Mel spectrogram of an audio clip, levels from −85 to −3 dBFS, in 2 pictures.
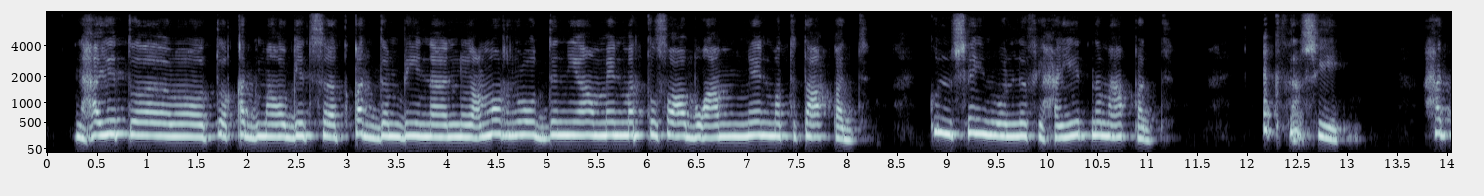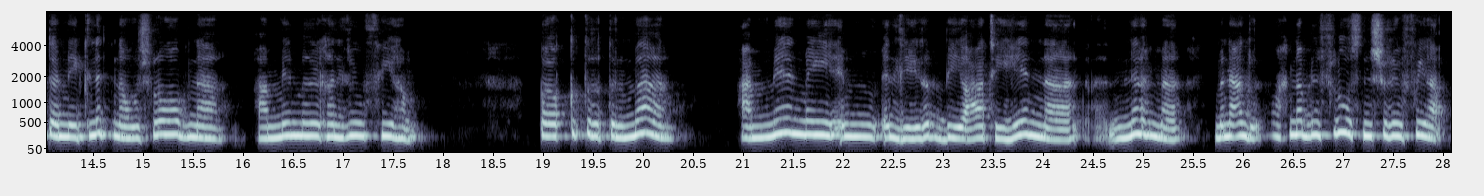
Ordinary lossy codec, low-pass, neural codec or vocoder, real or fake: none; none; codec, 16 kHz, 4.8 kbps, FACodec; fake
